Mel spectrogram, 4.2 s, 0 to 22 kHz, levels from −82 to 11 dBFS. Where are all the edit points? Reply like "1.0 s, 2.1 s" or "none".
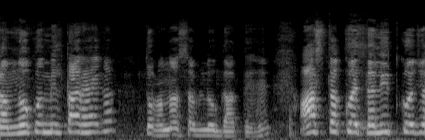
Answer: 1.6 s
